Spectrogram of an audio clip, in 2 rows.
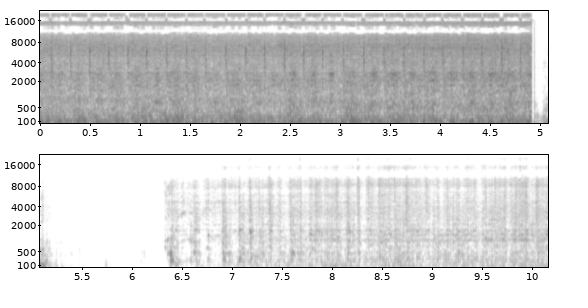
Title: P0300 Engine Misfire and Abnormal Noise GMC Sierra #mechanic #shorts #automotive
